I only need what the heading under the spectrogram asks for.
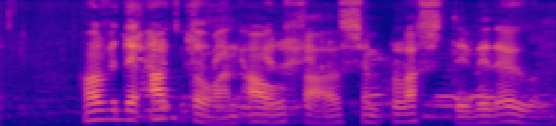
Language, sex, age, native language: Icelandic, male, 13, Icelandic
